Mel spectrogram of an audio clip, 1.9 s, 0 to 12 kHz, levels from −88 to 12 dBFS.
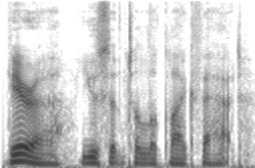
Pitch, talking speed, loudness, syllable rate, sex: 100 Hz, 190 wpm, -21 LUFS, 4.6 syllables/s, male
